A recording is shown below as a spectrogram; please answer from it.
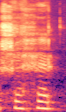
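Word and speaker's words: шәһәр: Это та же самая буква Х, как в русском, но только чуть-чуть с мягким произношением.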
